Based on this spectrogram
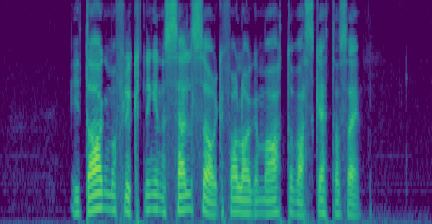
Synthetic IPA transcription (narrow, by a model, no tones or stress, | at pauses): iːd̪ɑːɡmoːflʏkt̪nɪŋənəsɛlsœʁɡəfɔʁoːlɑːɡəmɑːt̪oːʋɑskəɛt̪ʰəʁsæɪ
